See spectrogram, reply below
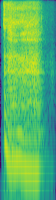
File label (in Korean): Vox Damage, kr; voices; heroes; Lorraine; kingsraid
